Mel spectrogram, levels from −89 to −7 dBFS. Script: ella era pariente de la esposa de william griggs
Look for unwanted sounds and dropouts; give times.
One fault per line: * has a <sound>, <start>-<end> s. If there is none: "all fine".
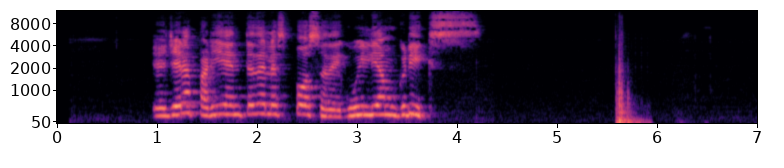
* has a thud, 5.6-6.0 s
